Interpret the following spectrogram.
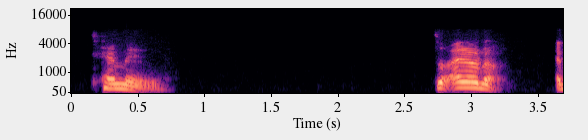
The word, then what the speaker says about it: Temu: do you say it I've been saying it t but on their commercials they see they say temu so I don't know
